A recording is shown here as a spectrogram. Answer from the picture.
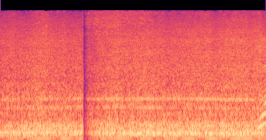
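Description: Sportfishing boat's engines running steadily at high trolling speed: a constant drone with a couple of held tones over a rush of wind and water. The sound drops out for an instant just over half a second in.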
